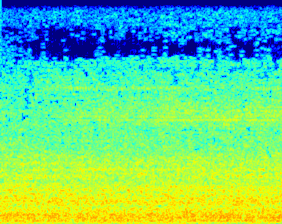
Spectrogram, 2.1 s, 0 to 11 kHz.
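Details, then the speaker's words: Barn-find GPZ900R running on all four cylinders after carb and idle adjustment, with a cooling part replaced by hose and no water leaks. The radiator fan kicks in with an even, steady whoosh, and temperatures read 94 and 87 degrees: the fan is running normally. "So we got no water leaks, which is incredible. You won't believe this. The radiator fan just kicked in. That is the sound"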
